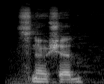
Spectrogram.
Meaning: A tunnel-like structure that provides roads and railroad tracks with protection from avalanches and heavy snowfalls that cannot be easily removed
- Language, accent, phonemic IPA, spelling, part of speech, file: English, General American, /ˈsnoʊˌʃɛd/, snow shed, noun, En-us-snow shed.mp3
